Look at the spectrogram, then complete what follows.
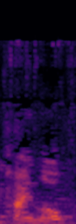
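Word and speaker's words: Pinelope: We're pretty sure it's supposed to be the Penelope, but it is spelled P-I-N-E-L-O-P-E. Pine Lope. Pine Lope. We are sure we're saying it wrong, and we don't care.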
